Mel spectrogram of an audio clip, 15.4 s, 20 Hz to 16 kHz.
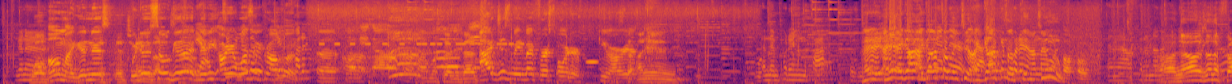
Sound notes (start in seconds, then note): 5.3 yelling; 7.2 beeps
